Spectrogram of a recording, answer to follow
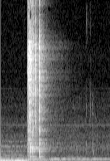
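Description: Trailer sound design of glass cracking: a low rumble fades away, then one short, sharp crack about half a second in.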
